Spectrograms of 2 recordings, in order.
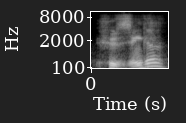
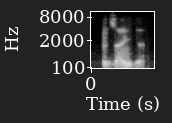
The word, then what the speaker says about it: Huizenga: Lucas, Oklahoma, Pete Sessions, Texas, Bill Huizenga? I can't pronounce his last name. Huizenga.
